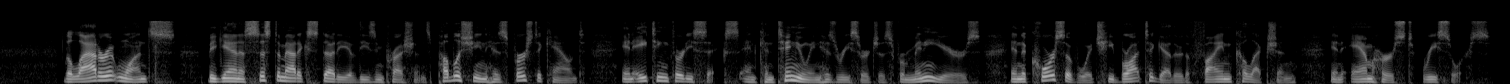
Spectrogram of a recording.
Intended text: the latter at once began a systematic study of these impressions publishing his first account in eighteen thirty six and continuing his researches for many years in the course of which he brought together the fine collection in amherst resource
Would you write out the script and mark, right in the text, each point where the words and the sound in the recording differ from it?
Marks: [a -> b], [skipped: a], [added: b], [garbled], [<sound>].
the latter at once began a systematic study of these impressions publishing his first account in eighteen thirty six and continuing his researches for many years in the course of which he brought together the fine collection in amherst resource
